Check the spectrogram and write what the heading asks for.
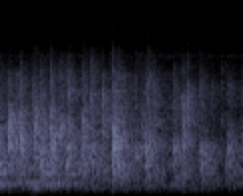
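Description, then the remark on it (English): A crowd applauds steadily for a couple of seconds, a dense patter of many overlapping hand claps at an even, moderate loudness with no voices over it. “I haven't had an applause in a long time.”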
